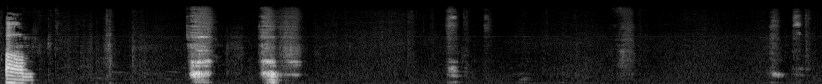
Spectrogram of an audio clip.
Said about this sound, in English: Sorry, folks. I had to blow my nose on here. I don't usually do that. I usually wait, but I think it's bad radio to keep hearing me sniffle. My allergies, the pollen in the air right now is horrible.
